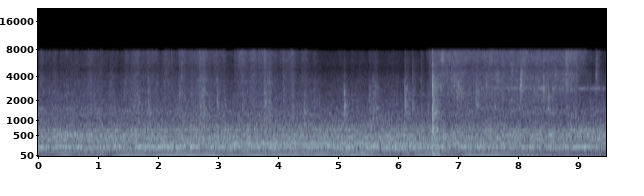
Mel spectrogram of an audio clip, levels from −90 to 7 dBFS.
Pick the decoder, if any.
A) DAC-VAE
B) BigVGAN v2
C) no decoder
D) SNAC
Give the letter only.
A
